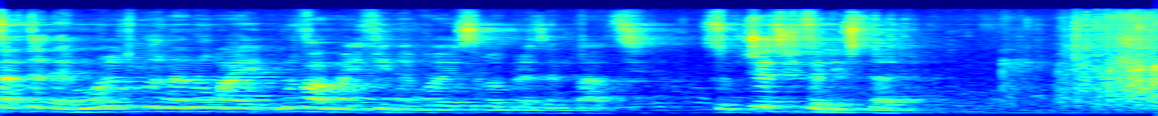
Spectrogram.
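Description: A man gives a speech through a microphone and loudspeakers.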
